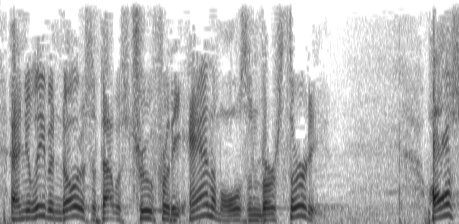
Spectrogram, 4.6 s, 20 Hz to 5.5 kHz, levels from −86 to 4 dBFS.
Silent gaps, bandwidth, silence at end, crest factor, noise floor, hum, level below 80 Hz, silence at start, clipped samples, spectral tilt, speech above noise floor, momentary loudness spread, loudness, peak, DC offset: none; 5.4 kHz; 0 s; 16 dB; -42 dBFS; none; -44 dBFS; 0 s; under 0.1%; -7.5 dB/octave; 27 dB; 6 LU; -17 LUFS; 0 dBFS; under 0.1%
